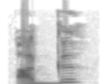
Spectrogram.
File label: "aug", Punjabi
